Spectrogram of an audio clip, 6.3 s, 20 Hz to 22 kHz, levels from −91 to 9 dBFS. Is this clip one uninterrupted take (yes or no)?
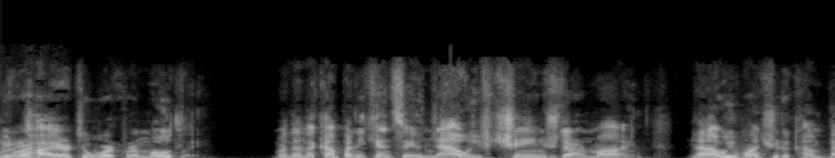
yes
